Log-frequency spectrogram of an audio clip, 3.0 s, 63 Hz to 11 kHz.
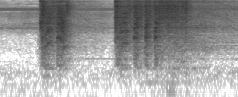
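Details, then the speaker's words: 2015 Toyota Corolla, first start after battery replacement with new 640 CCA battery: two short cranking bursts that die without catching, then relearn of throttle position; second start fires right up. "Gotta relearn the throttle position. It's always the first start and then the second one fires right up."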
